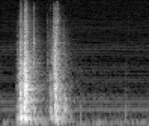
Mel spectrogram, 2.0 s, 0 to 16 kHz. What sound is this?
Rust Handle 3
Door Handle Rust rusty
door, rust, handle, rusty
